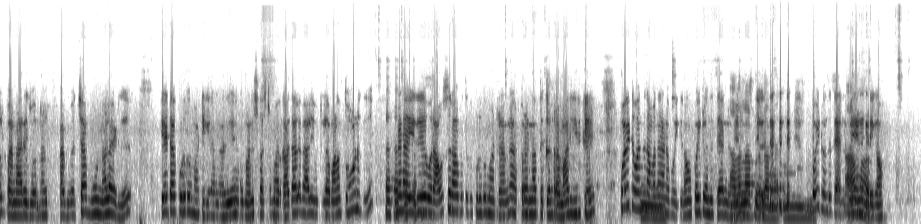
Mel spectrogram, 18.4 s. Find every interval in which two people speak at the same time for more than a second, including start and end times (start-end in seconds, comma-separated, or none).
14.7-16.3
